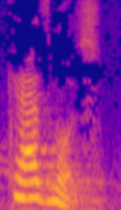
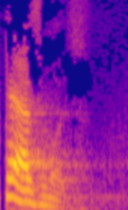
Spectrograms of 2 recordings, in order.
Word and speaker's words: chiasmus: Now, this is because some scholars believe that the apostle had used a figure of speech that they call chiasmus. Chiasmus. It's spelled C-H-I-A-S-M-U-S.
